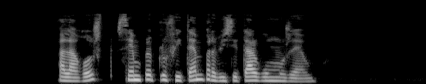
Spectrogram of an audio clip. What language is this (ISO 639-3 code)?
cat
